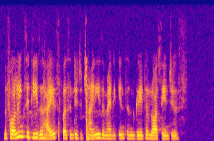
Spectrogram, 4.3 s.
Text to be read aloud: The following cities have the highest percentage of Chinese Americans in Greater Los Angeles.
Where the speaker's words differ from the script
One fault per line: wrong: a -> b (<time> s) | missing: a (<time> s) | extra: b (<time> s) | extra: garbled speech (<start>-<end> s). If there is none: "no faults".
missing: have (0.8 s)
